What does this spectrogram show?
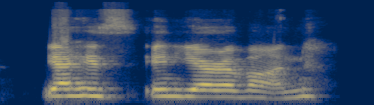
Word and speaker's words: Yerevan: Yeah, he's in Yerevan.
